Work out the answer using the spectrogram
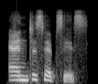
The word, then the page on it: antisepsis: Indian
